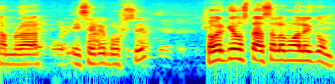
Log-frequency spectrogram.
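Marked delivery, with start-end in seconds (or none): 2.1-3.3 loud, high, bright hello to the group; cheerful loud greeting. Real, not acted. Greeting friends on arrival. (বন্ধুদের দেখে উচ্ছ্বসিত জোরালো সালাম)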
